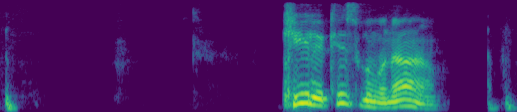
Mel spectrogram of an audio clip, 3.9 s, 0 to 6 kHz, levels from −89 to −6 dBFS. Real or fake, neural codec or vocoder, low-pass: fake; codec, 24 kHz, 6 kbps, HILCodec; 5.4 kHz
